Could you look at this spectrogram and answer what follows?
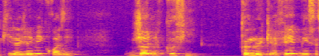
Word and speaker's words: Coffey: étonnant des détenus qu'il a jamais croisé, John Coffey, comme le café, mais ça s'écrit pas pareil.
